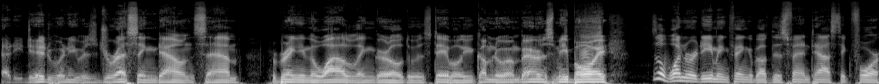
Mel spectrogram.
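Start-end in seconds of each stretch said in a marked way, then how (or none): 4.6-6.1 booming, deep put-on voice, louder. Under the weather, show you can match the actor dressing down Sam, in a booming, deep Ralph Ineson voice. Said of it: "I can have that same booming, deep voice".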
